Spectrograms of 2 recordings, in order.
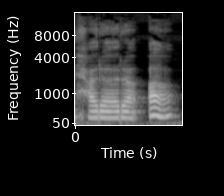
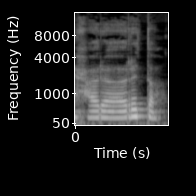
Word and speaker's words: حرارتها: But in this case, because I'm saying حرارتها, and I'm adding the a, the possessive ending, which means her, I am pronouncing the Taa Marbouta, and I'm not saying harara a, I'm saying hararita, her fever.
